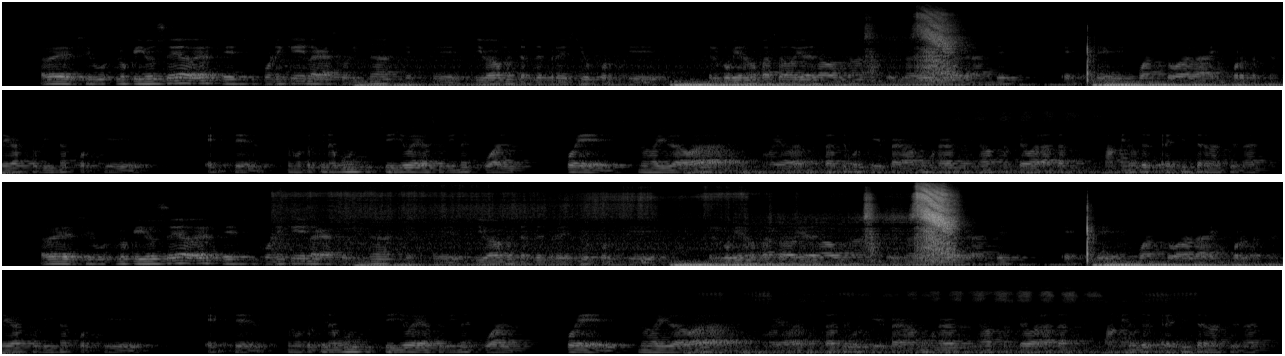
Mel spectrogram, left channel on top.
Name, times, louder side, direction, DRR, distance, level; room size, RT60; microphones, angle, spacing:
voice 1, 0.4-6.6 7.1-10.1 10.6-14.2 14.8-17.9 18.5-23.5 23.8-25.4, equal, 15° left, 5 dB, 5.1 m, -49 dB
Fireworks, 2.4-9.7 10.8-12.5, right 13 dB, 90° right, 1.3 m, -38 dB
sound 1, 3.5-12.9, left 1 dB, 90° left, 2.0 m, -47 dB
Insect, 19.6-24.8, right 3 dB, 45° right, 7.7 m, -57 dB
28.0 x 19.5 x 6.4 m, 0.62 s
head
